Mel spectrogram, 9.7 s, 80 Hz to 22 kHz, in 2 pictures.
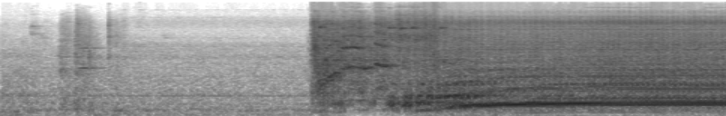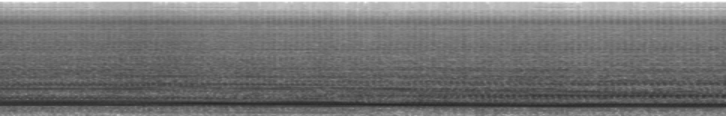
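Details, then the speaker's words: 2000 Honda Civic LX, towed in after overheating with rough running, smoke and check engine light P0117 (oil full): loud steady whirring squeal at start and idle. Timing belt rubbing its melted cover. "you hear how obnoxious that sounds? It's really loud."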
